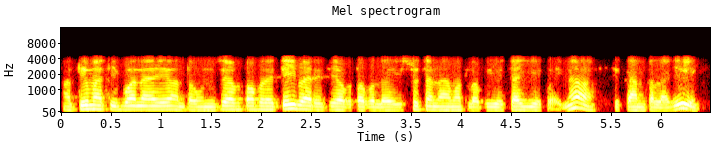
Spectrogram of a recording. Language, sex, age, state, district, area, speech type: Nepali, male, 18-30, West Bengal, Darjeeling, rural, conversation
